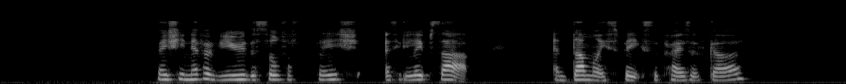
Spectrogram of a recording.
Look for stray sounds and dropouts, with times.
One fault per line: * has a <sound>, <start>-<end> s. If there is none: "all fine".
all fine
